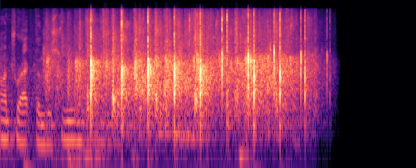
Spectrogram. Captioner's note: applause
